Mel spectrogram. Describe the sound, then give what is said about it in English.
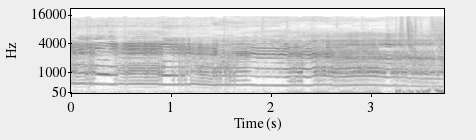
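A man screams as something closes over his head, in one long, loud, high-pitched wail that holds a steady pitch for nearly four seconds, with low rumbling noise building beneath it toward the end. “He screams as it closes over his head.”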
